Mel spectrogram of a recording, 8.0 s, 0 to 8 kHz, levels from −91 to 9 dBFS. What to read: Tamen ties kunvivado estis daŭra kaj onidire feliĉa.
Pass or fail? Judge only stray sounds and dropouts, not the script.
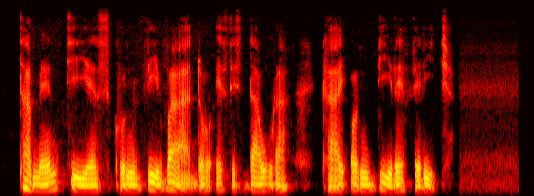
pass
